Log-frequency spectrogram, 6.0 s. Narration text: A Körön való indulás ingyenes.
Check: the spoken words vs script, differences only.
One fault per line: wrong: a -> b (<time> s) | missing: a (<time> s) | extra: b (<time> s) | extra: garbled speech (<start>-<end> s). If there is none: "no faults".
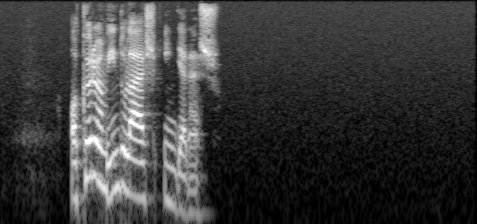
missing: való (1.4 s)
